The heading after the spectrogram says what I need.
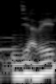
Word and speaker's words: Yahvé: se escribe ya de la pronunciación ya ve es sin duda la pronunciación más correcta del hebreo original para indicar adiós como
